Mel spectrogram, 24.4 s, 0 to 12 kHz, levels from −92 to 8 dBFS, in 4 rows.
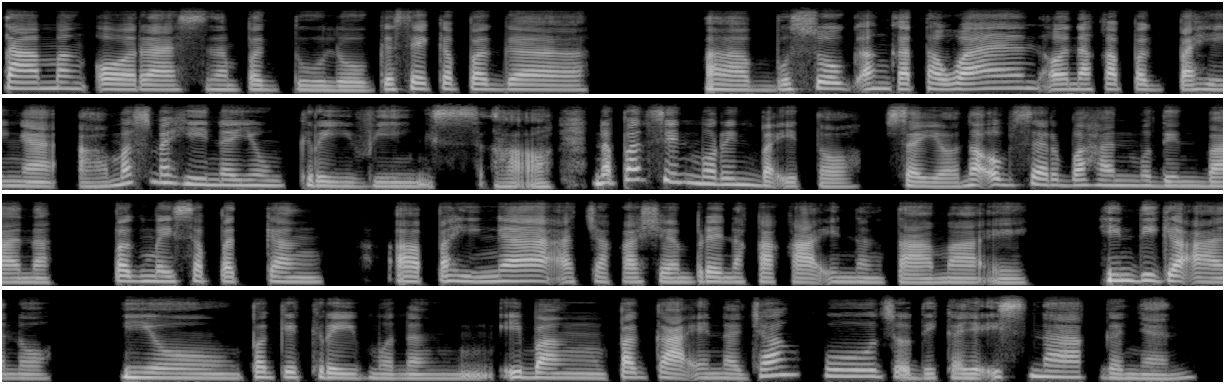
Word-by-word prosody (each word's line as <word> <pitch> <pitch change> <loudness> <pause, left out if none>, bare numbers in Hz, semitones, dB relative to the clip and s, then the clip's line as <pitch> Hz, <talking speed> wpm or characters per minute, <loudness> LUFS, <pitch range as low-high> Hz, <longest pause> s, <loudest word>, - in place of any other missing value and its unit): tamang 220 -1 +3
oras 180 -2 +2
ng 175 -1 -4
pagtulog 160 -3 -2
kasi 185 +5 0
kapag, 190 -3 0
ah 170 -2 +2 0.7
ah, 170 -2 +3
busog 185 +6 0
ang 210 - -2
katawan 205 +3 +2
o 180 - +4
nakapagpahinga, 175 -3 0
ah, 150 +1 -4
mas 280 +5 0
mahina 230 -8 0
'yung 180 -1 -3
cravings, 150 -4 -3
oo. 145 -1 -1 0.2
Napansin 380 0 +2
mo 245 -3 +1
rin 215 -2 0
ba 170 - +2
ito, 145 -3 -5
sa'yo, 150 -3 0
naobserbahan 195 -1 +1
mo 175 - -3
din 160 -1 -4
ba 155 0 +2
na 155 - -1 0.3
'pag 195 -1 +2
may 185 -1 +1
sapat 180 -2 0
kang, 165 -3 0 0.4
ah, 180 -1 +4
pahinga 190 +1 +2
at 160 +1 -4
tsaka 165 -2 -1
siyempre 165 0 0
nakakain 160 -1 0
nang 155 -1 -6
tama, 150 +1 +1
eh, 140 0 -5 0.3
hindi 215 -3 +3
gaano 155 -2 +1 0.3
'yung 165 -4 +1
pagki-crave 175 -3 0
mo 155 - -3
ng 150 -1 -5
ibang 165 -4 +1
pagkain 165 -3 +2
na 155 - -3
junk 260 - 0
foods 225 -2 +1
o - - 0
di 160 - -3
kaya 160 -1 0
snack, 200 -3 +2
ganiyan? 155 0 -4
175 Hz, 145 wpm, -23 LUFS, 160-195 Hz, 0.7 s, o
